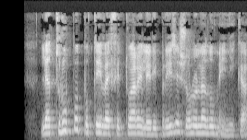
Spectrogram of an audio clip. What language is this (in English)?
Italian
